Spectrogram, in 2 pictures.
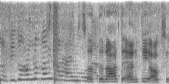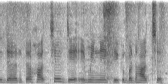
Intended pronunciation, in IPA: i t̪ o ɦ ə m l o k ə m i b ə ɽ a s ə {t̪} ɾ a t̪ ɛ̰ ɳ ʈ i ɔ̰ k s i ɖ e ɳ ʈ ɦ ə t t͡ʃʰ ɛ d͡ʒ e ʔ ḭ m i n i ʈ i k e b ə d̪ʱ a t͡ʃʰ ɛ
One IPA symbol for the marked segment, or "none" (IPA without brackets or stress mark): t̪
